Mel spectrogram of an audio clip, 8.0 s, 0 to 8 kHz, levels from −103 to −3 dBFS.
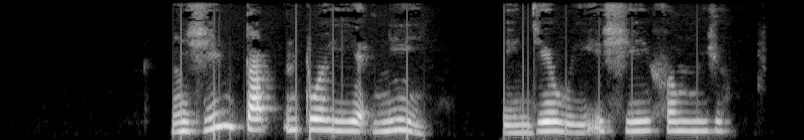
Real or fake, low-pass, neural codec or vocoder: real; 7.2 kHz; none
